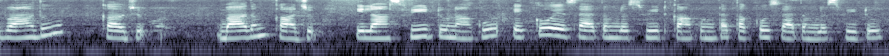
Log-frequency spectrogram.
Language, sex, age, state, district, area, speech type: Telugu, female, 18-30, Andhra Pradesh, Eluru, urban, spontaneous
